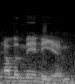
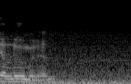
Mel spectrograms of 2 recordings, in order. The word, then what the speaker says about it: aluminium: then I know but I do say aluminium I don't say aluminum and you say mathematics I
